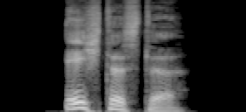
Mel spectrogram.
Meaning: inflection of echt: 1. strong/mixed nominative/accusative feminine singular superlative degree 2. strong nominative/accusative plural superlative degree
- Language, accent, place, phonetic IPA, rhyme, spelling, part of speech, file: German, Germany, Berlin, [ˈɛçtəstə], -ɛçtəstə, echteste, adjective, De-echteste.ogg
